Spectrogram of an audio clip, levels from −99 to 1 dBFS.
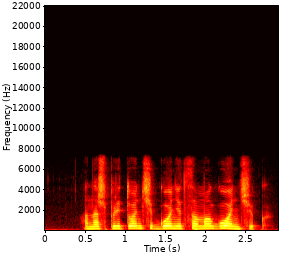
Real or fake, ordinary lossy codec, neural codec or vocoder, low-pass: real; none; none; 7.2 kHz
